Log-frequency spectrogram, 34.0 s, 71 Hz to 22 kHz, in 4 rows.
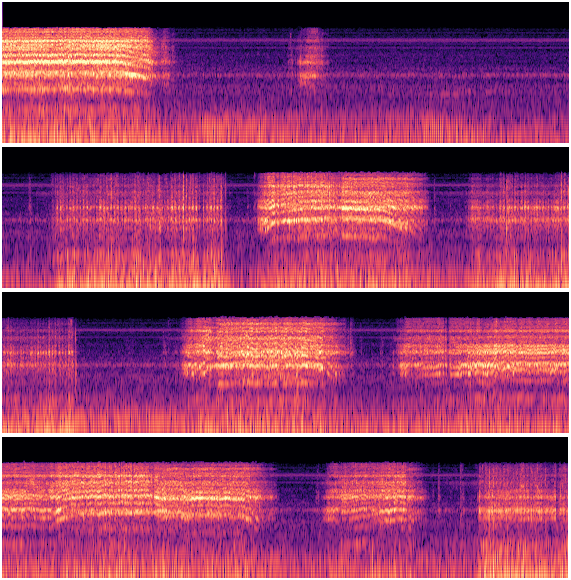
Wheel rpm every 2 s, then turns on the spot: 160, 30, 10, 0, 10, 30, 120, 60, 30, 20, 130, 50, 70, 120, 70, 50, 20.
8-12 14-18 32-34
